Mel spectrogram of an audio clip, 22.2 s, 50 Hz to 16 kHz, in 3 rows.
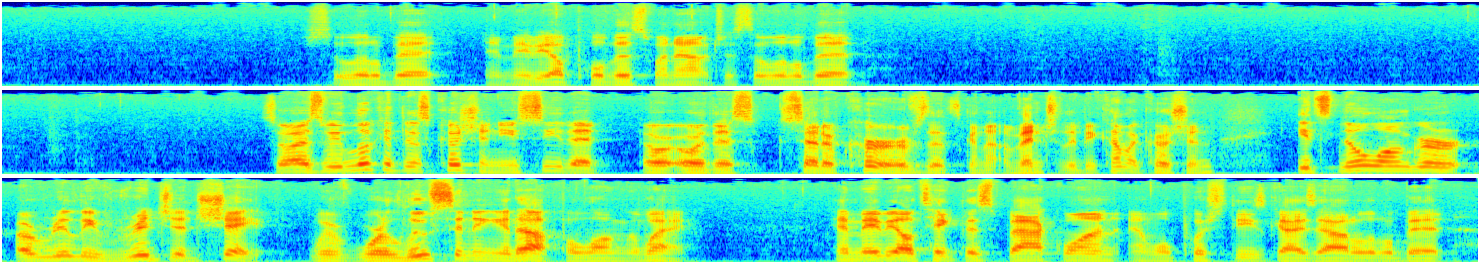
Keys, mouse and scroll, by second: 1.9 click, 2.8 click, 7.3 click, 8.0 click, 8.6-12.8 scroll, 18.8 click, 20.5 click.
